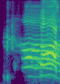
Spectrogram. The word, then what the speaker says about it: thought: Tapi GH-nya silent. Huruf U-nya silent. Jadi bacanya thought.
